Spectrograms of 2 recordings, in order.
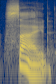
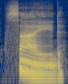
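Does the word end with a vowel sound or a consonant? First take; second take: consonant; consonant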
